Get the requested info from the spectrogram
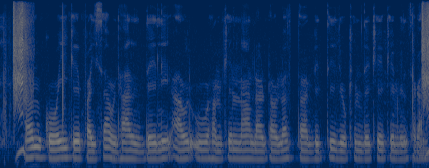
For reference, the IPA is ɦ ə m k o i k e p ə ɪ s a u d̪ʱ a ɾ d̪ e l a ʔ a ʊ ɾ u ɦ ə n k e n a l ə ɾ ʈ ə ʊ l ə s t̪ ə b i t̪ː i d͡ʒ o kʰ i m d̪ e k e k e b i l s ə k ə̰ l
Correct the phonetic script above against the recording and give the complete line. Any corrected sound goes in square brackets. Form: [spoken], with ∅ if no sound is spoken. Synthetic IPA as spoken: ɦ ə m k o i k e p ə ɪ s a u d̪ʱ a ɾ d̪ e l [i] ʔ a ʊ ɾ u ɦ ə [m] k e n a l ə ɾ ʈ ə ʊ l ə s t̪ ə b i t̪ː i d͡ʒ o kʰ i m d̪ e [kʰ] e k e [m] i l s ə k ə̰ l

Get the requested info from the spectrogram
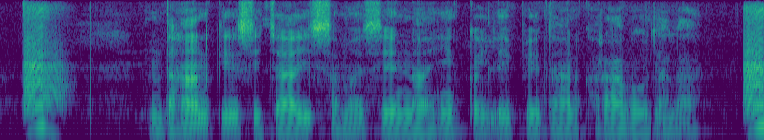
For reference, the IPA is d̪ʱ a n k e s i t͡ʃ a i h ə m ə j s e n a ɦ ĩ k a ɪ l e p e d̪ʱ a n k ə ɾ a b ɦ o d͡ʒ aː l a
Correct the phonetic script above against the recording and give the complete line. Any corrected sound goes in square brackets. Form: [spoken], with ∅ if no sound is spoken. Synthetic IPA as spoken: d̪ʱ a n k e s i t͡ʃ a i [s] ə m ə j s e n a ɦ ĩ k [ə] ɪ l e p e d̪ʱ a n [kʰ] ə ɾ a b ɦ o d͡ʒ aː l a

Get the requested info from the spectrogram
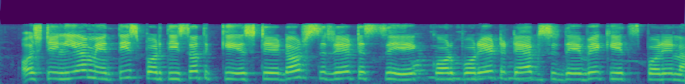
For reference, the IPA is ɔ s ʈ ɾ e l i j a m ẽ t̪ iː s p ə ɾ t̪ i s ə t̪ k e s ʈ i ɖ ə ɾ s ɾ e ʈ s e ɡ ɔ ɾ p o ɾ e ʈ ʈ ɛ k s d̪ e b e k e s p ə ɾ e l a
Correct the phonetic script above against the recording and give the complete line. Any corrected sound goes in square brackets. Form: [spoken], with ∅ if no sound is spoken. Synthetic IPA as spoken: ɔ s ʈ ɾ e l i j a m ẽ t̪ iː s p ə ɾ t̪ i s ə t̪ k e s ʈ [e] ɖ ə ɾ s ɾ e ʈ s e [k] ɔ ɾ p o ɾ e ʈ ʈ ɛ k s d̪ e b e k e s p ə ɾ e l a

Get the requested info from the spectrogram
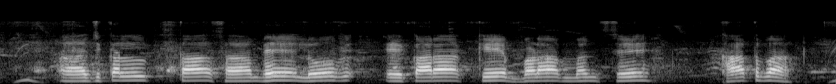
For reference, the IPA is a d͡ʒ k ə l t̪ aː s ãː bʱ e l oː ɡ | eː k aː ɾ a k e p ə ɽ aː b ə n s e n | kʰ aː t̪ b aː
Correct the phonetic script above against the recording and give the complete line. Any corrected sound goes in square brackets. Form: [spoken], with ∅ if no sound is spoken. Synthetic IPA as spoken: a d͡ʒ k ə l t̪ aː s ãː bʱ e l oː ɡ | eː k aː ɾ a k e [b] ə ɽ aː [m] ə n s e [∅] | kʰ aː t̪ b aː

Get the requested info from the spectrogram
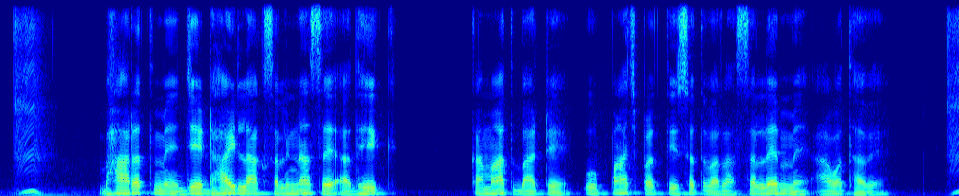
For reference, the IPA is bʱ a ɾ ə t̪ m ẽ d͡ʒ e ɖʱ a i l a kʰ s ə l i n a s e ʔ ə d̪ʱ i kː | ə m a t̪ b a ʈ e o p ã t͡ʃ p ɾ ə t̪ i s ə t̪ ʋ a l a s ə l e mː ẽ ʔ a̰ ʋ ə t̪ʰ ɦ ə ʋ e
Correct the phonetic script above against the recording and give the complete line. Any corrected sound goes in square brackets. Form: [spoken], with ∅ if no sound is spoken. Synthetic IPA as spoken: bʱ a ɾ ə t̪ m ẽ d͡ʒ e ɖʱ a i l a kʰ s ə l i n a s e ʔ ə d̪ʱ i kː | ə m a t̪ b a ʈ e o p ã t͡ʃ p ɾ ə t̪ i s ə t̪ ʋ a l a s ə l e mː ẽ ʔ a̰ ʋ ə [t̪] ɦ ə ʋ e

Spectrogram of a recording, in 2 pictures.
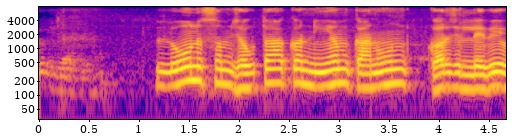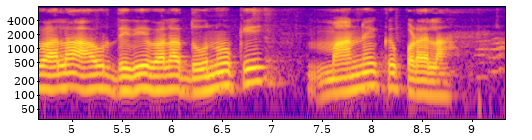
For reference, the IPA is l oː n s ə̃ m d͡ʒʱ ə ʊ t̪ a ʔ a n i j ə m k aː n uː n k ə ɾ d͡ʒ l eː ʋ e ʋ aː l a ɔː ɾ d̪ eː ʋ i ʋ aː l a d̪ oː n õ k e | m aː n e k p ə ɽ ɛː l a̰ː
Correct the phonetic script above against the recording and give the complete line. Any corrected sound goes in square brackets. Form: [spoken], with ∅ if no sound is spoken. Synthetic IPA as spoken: l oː n s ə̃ m d͡ʒʱ ə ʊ t̪ a [k] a n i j ə m k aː n uː n k ə ɾ d͡ʒ l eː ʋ e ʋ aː l a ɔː ɾ d̪ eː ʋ [e] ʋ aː l a d̪ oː n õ k e | m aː n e k p ə ɽ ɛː l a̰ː

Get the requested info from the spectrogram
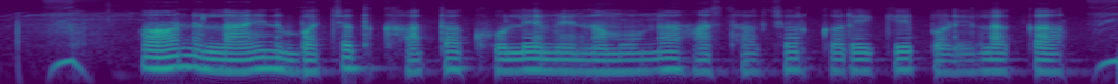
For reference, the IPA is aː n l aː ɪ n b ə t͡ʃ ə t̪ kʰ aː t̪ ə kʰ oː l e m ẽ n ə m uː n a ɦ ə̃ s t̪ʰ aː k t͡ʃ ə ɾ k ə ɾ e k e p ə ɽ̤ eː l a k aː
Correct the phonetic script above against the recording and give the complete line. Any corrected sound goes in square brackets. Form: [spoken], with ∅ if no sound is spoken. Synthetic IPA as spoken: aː n l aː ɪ n b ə t͡ʃ ə t̪ kʰ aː t̪ [a] kʰ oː l e m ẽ n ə m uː n a ɦ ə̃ s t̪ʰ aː k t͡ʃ ə ɾ k ə ɾ e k e p ə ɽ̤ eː l a k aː

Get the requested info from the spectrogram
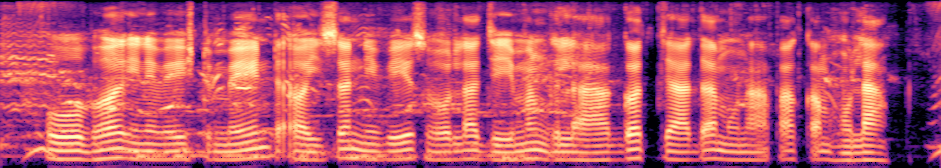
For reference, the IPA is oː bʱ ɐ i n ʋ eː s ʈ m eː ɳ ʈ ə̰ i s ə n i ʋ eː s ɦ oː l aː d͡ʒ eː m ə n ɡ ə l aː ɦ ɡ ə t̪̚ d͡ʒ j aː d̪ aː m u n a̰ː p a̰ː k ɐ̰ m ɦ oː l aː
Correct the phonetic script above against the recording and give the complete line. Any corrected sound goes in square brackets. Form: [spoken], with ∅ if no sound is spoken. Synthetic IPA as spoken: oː bʱ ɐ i n ʋ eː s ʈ m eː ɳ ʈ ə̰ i s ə n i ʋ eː s ɦ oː l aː d͡ʒ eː m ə n ɡ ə l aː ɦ ɡ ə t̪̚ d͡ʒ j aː d̪ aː m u n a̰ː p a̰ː k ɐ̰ m ɦ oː l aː

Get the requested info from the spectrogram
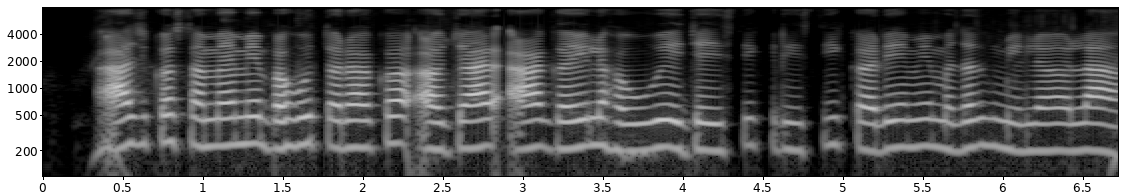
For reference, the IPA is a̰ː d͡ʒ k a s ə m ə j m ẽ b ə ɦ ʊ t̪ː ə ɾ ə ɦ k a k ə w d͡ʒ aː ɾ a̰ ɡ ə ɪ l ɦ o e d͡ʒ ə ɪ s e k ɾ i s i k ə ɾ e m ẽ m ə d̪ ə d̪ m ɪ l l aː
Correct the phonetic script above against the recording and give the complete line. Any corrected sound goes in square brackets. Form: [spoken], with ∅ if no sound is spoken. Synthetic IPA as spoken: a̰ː d͡ʒ k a s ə m ə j m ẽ b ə ɦ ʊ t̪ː ə ɾ ə ɦ k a [ʔ] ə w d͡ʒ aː ɾ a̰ ɡ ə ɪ l ɦ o e d͡ʒ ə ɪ s e k ɾ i s i k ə ɾ e m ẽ m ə d̪ ə d̪ m ɪ l l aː

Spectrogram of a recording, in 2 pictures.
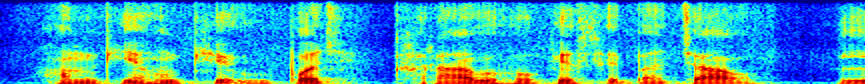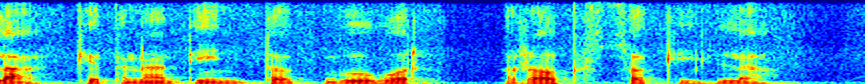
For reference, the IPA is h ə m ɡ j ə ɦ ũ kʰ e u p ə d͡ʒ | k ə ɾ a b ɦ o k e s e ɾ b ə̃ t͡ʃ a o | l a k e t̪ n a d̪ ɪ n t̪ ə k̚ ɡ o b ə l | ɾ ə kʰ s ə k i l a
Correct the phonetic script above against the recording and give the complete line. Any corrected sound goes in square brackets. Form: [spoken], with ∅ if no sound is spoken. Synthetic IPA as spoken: h ə m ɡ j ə ɦ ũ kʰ e u p ə d͡ʒ | [kʰ] ə ɾ a b ɦ o k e s e [∅] b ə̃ t͡ʃ a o | l a k e t̪ n a d̪ [i] n t̪ ə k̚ ɡ o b ə [ɾ] | ɾ ə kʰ s ə k i l a

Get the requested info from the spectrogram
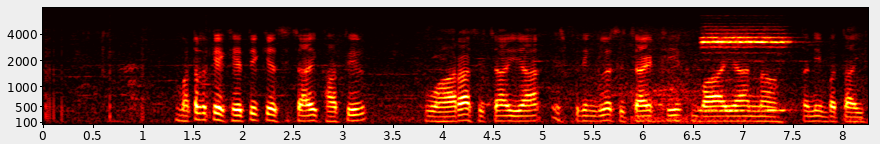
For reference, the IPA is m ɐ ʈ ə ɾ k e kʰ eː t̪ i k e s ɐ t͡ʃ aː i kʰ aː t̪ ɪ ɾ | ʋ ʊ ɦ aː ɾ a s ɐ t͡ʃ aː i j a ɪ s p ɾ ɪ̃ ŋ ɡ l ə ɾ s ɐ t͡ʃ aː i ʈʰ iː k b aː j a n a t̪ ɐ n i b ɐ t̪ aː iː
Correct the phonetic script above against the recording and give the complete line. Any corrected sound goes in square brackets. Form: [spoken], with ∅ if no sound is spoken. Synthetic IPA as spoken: m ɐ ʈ ə ɾ k e kʰ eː t̪ i k e s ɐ t͡ʃ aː i kʰ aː t̪ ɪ ɾ | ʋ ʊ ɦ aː ɾ a s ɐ t͡ʃ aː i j a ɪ s p ɾ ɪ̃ ŋ ɡ l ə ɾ s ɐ t͡ʃ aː i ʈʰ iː k b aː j a n a t̪ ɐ n i b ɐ t̪ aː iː

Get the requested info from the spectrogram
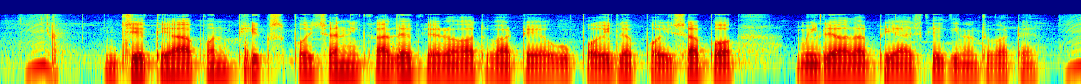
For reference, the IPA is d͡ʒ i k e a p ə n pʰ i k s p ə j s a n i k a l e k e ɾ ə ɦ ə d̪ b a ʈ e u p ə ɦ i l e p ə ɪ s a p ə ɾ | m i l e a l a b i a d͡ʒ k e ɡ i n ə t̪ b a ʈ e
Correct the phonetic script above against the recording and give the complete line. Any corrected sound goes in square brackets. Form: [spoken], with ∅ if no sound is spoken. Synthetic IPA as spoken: d͡ʒ [e] k e a p ə n pʰ i k s p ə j s a n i k a l e k e ɾ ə ɦ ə [t̪] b a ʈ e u p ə ɦ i l e p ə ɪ s a p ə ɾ | m i l e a l a b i a d͡ʒ k e ɡ i n ə t̪ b a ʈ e

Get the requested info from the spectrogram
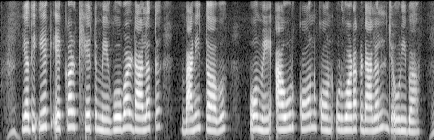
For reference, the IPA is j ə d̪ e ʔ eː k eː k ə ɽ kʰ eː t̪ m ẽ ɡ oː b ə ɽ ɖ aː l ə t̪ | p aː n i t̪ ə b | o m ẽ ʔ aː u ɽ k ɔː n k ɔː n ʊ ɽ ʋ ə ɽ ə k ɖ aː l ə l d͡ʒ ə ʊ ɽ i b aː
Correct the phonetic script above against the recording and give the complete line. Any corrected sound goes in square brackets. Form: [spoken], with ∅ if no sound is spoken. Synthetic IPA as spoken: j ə d̪ [i] ʔ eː k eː k ə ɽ kʰ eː t̪ m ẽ ɡ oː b ə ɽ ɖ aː l ə t̪ | [b] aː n i t̪ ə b | o m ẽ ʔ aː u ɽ k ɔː n k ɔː n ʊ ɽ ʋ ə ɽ ə k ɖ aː l ə l d͡ʒ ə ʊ ɽ i b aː

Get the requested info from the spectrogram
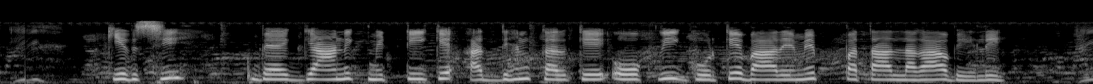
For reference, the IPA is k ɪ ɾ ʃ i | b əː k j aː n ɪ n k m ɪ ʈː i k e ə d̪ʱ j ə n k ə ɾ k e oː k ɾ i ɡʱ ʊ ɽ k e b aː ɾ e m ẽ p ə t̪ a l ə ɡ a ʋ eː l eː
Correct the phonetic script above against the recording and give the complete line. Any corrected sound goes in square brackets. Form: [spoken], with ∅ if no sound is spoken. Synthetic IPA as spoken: k ɪ ɾ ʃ i | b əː [ɡ] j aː n ɪ [∅] k m ɪ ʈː i k e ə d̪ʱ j ə n k ə ɾ k e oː k ɾ i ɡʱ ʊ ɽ k e b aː ɾ e m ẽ p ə t̪ a l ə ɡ a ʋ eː l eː

